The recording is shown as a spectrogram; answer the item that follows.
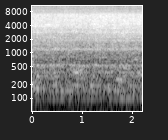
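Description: Onion-tomato masala sizzling steadily in an open pressure cooker, an even hiss with no clear strokes or knocks.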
